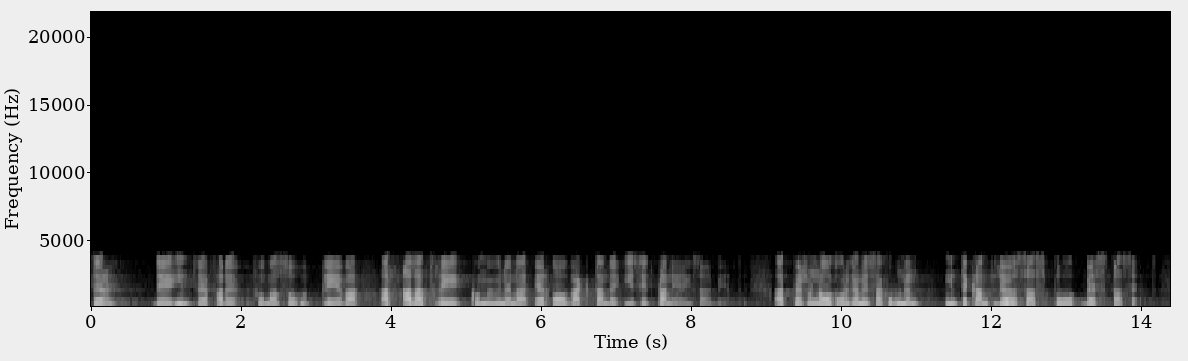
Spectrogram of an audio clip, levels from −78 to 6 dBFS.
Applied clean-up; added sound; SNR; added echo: none; none; none; none.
